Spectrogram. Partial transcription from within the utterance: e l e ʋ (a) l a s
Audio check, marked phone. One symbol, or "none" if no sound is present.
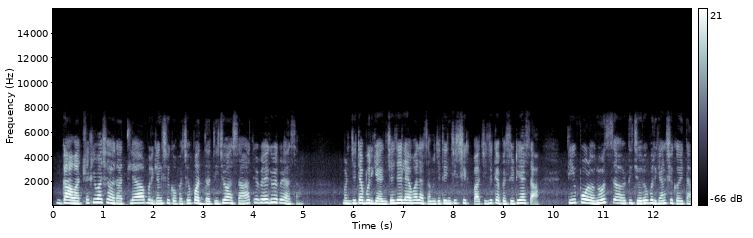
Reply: ə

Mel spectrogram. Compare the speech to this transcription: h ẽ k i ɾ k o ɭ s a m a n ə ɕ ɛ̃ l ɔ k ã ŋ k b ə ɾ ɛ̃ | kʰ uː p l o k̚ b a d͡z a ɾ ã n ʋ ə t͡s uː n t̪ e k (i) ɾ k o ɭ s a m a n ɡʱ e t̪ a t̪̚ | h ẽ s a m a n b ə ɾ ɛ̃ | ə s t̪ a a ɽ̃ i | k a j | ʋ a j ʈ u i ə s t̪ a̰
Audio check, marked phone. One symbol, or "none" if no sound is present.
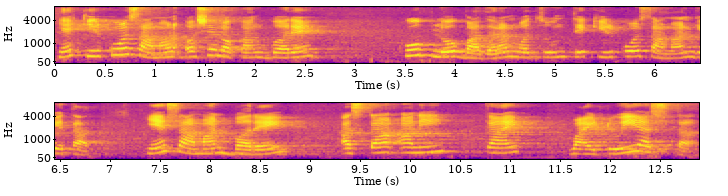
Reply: i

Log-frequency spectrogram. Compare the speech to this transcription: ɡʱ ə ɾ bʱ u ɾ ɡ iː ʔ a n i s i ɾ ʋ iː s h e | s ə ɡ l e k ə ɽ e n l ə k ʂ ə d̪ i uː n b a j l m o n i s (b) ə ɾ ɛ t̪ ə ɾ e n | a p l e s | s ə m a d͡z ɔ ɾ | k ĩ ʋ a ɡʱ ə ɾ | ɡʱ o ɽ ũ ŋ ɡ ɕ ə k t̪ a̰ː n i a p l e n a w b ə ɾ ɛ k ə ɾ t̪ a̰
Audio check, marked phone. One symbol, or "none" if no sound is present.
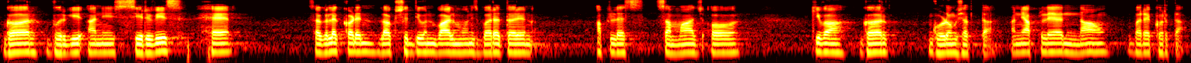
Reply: b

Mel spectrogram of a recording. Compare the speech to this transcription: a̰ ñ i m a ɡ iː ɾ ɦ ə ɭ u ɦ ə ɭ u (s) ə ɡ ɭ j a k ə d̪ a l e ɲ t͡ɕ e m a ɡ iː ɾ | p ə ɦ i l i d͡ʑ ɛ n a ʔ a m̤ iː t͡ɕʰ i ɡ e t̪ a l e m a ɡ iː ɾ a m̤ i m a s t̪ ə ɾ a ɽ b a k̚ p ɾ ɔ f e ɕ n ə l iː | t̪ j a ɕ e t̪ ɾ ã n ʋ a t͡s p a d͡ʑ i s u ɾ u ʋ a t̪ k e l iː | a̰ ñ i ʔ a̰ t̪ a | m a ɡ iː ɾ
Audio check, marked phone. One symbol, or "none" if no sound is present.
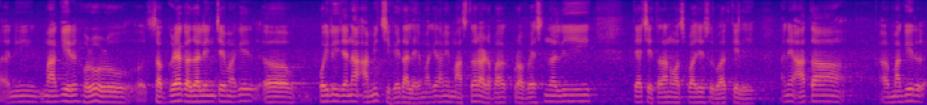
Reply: s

